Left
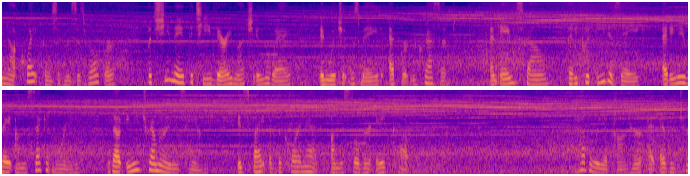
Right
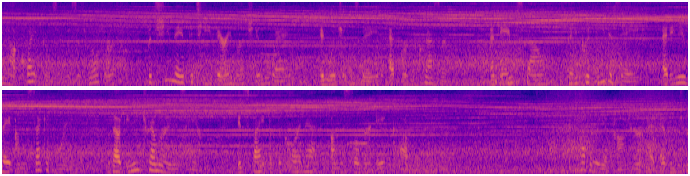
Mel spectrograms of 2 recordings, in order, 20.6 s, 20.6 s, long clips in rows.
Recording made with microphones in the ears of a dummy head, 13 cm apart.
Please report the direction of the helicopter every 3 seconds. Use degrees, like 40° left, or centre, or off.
40° right, 40° right, 30° right, 10° right, 10° left, 30° left, 50° left.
